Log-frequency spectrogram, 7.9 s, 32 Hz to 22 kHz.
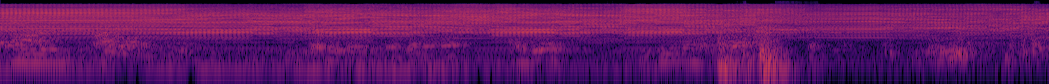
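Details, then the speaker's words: Microneedling pen running during a collagen induction therapy with PRP demo, disposable 12-needle tip, adjustable depth and speed: steady high-pitched electric buzz with faint room sound and brief talk in the background. "so it just loads right on to put the pin and then we can turn it on to which ever depth and whichever however fast we want"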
